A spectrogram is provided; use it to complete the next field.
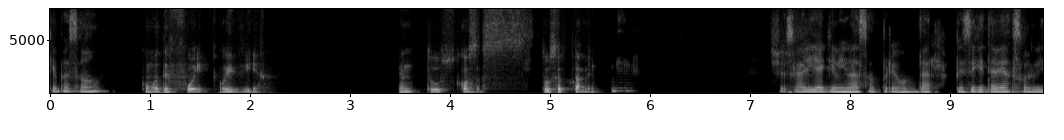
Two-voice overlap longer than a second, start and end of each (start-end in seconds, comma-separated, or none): none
